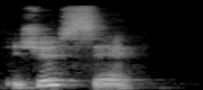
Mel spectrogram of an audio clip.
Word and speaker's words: je sais: I know in French is je sais. Je sais, I know. – Je sais. – This is spelled S-A-I-S.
